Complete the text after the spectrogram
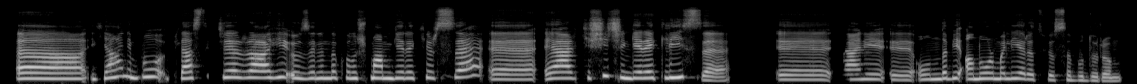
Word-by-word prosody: Aaa, 265 0 +5 0.2
yani, 320 0 +1
bu 350 -3 -1
plastik 290 +7 -2
cerrahi 315 0 +2
özelinde 280 +1 0
konuşmam 285 0 +1
gerekirse, 290 +3 -2 0.2
eee, 230 -1 -1
eğer 285 +3 +3
kişi 290 +7 -2
için 370 -6 0
gerekliyse, 295 - +1 0.5
eee, 220 -2 -3 0.2
yani, 235 0 -2
eee, 205 -2 -5
onda 240 +6 -2
bir 280 -2 -1
anormali 260 +2 0
yaratıyorsa 220 -5 -5
bu 190 -2 -7
durum, 160 -3 -6
275 Hz, 115 wpm, -22 LUFS, 230-300 Hz, 0.5 s, Aaa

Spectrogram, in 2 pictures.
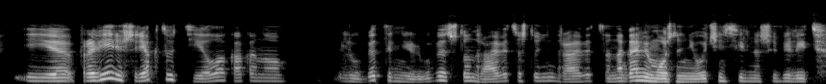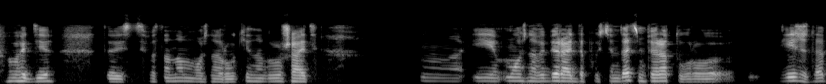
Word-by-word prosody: и 160 - +2
проверишь 220 +4 +5
реакцию 180 +7 0
тела, 140 +6 -5
как 155 -1 -11
оно 155 -2 -12 0.5
любит 145 +8 -8
и 175 - -7
не 135 -3 -12
любит, 145 +10 -4
что 170 -1 +5
нравится, 140 +3 -5
что 165 0 0
не 165 +1 -14
нравится. 135 0 -6
Ногами 170 +5 +3
можно 140 -2 +2
не 130 -1 -6
очень 140 +6 0
сильно 145 -1 0
шевелить 145 0 +1
в - - -29
воде, 150 -1 -3 0.5
то 140 - -8
есть, 130 -2 -1
в - - -19
основном, 155 +3 -10
можно 135 -2 -10
руки 130 +6 -9
нагружать, 145 -1 +1 1.0
м, 155 -3 -24 0.2
и 155 -1 -4
можно 160 -1 -6
выбирать, 150 0 +4
допустим, 145 +1 -3
да, 175 +4 +4
температуру. 150 -6 +2 0.4
Есть 165 0 +2
же, 120 - 0
да, 150 +3 -7
150 Hz, 145 wpm, -20 LUFS, 140-165 Hz, 1.0 s, проверишь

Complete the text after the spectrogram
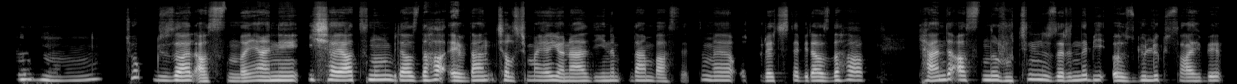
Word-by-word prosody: Hı 225 - -4
hı. 195 -2 -6 0.3
Çok 320 +1 -7
güzel 190 0 +4
aslında, 155 0 -2
yani, 190 +2 +3
iş 220 0 +4
hayatının 210 +2 +4
biraz 190 -2 +2
daha 195 +2 +4
evden 185 +4 +1
çalışmaya 190 -1 -2
yöneldiğinden 175 +1 -1
bahsettin 160 +7 -6
ve 190 -1 -2
o - - -23 0.2
süreçte 175 +2 -4
biraz 175 -2 +1
daha 195 0 0 0.5
kendi 195 +6 +2
aslında 205 0 0
rutinin 185 +6 -3
üzerinde 190 +1 -1
bir 205 -2 -5
özgürlük 180 +4 -2
sahibi 165 +1 -3
190 Hz, 125 wpm, -20 LUFS, 175-200 Hz, 0.5 s, güzel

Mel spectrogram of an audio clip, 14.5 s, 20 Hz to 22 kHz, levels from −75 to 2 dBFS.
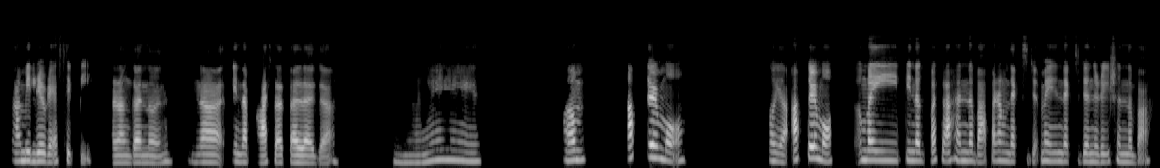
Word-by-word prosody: Family 210 0 0 0.2
recipe, 195 +4 -6 0.2
parang 170 0 0
ganun 170 +2 -2 0.2
na 180 -1 +2 0.2
pinapasa 175 -2 +1
talaga, 170 +2 +2 0.7
hmm. 200 +5 -7 1.1
Um, 230 +2 +1 0.5
after 285 +1 +7
mo, 220 0 -1 1.1
oh 210 - -1
yeah, 180 -2 -3
after 270 +4 +6
mo, 205 -5 +1 0.3
may 220 -2 +2
pinagpasahan 210 0 0
na 210 - -1
ba, 180 0 0
parang 210 -1 -2
next 195 -1 -5
ge - - -8
may 205 -1 -3
next 200 -1 -4
generation 190 0 -4
na 175 - -6
ba - - -5
200 Hz, 110 wpm, -22 LUFS, 180-215 Hz, 1.1 s, after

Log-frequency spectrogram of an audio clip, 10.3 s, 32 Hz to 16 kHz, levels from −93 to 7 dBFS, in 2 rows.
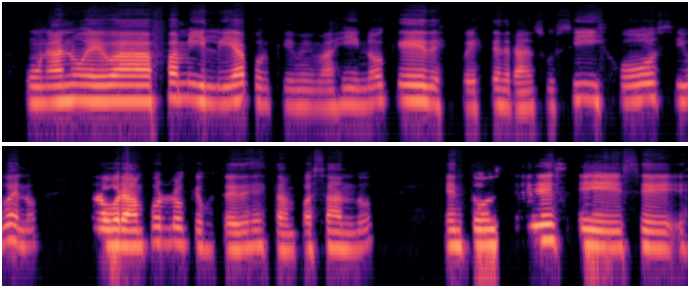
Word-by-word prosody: una 190 +1 -1
nueva 200 0 +4
familia, 205 -3 -1
porque 170 -3 -16
me 165 - -12
imagino 170 +4 -10
que 205 -1 0
después 155 -3 -11
tendrán 155 -3 -7
sus 160 0 -24
hijos 210 0 -6
y, 195 - -10
bueno, 210 -4 -2 0.4
sabrán 200 -1 +8
por 225 +1 -4
lo 215 -1 -3
que 190 - -10
ustedes 170 +1 -4
están 180 -4 -6
pasando. 175 +3 -5 0.5
Entonces, 210 +5 +2
eh, 185 -2 +3
se, 180 -2 -4
195 Hz, 135 wpm, -20 LUFS, 175-205 Hz, 0.5 s, sabrán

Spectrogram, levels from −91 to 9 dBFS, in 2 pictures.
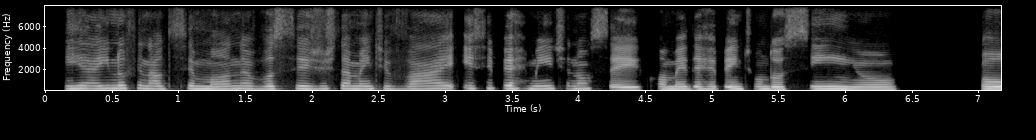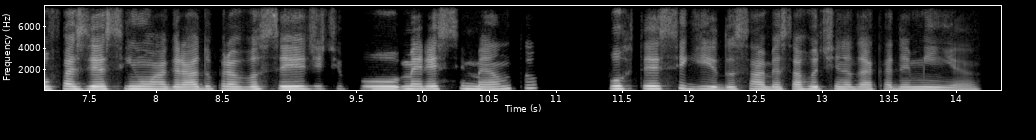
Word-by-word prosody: E 250 +1 0
aí, 260 0 -3
no 270 +1 0
final 255 -3 -5
de - - -19
semana, 240 0 -1
você 235 +1 -3
justamente 240 0 -4
vai 240 +3 -5
e 260 - -5
se 265 +1 -10
permite, 255 -1 -2
não 245 0 -4
sei, 190 -5 -1
comer, 215 0 +1
de 220 0 -2
repente, 215 0 -1
um 220 - +1
docinho 205 -1 +1 0.6
ou 220 0 +6
fazer, 225 0 +4
assim, 225 0 +2
um 225 0 +5
agrado 215 0 +1
para 220 -1 0
você, 225 +1 +4
de 230 +1 -11
tipo, 225 -1 +1
merecimento 230 +4 0 0.5
por 250 0 +4
ter 250 0 +4
seguido, 220 -5 -3
sabe, 205 0 -3
essa 205 +1 -3
rotina 210 0 -1
da 205 0 -3
academia. 200 - -3
225 Hz, 155 wpm, -19 LUFS, 215-245 Hz, 0.6 s, ou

